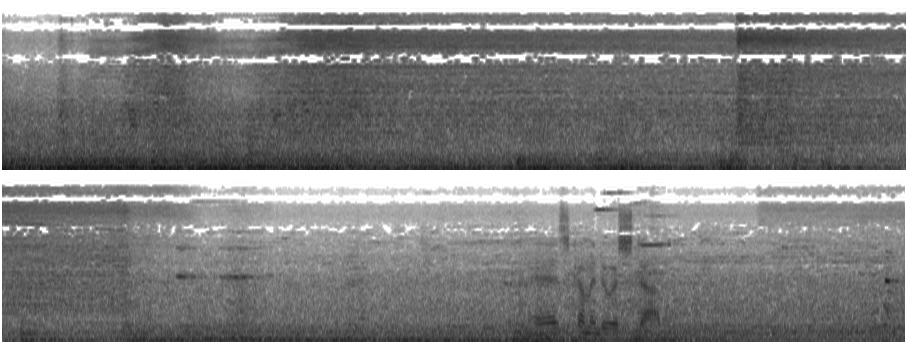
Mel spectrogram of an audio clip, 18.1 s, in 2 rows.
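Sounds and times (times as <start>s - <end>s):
train wheels rumbling on rails: 0.0s - 18.0s
faint wheel squeals: 10.7s - 11.9s.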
